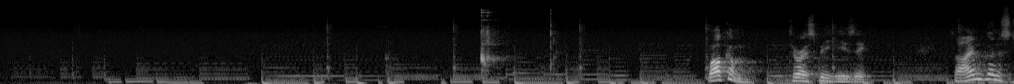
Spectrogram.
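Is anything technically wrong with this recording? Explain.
Yes. DECT cordless phone buzz runs throughout the clip. A nearby DECT handset or base transmits a brief radio burst every 10 ms, and the audio circuitry rectifies it, producing a thin, steady 100 Hz buzz rich in harmonics, sitting roughly 25 dB below the main sound.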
